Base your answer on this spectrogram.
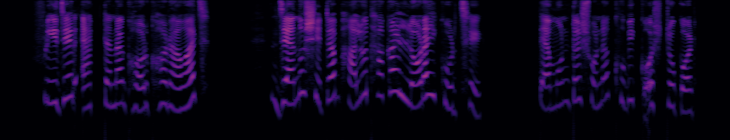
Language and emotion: Bengali, sad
